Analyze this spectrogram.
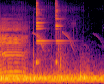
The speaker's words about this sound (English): I love those sheep. I joke. That's part of it. I do love gathering the sheep. I do love that noise. I do love that a lot.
